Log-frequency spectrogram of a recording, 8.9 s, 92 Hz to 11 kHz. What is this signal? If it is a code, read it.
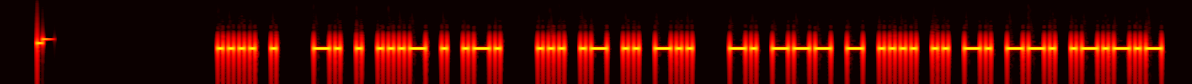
Morse code, heard as a keyed tone, about 30 wpm, 700 Hz. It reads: HE NEVER SAID NOTHING.
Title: Sentences from Top 500 Words 30wpm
